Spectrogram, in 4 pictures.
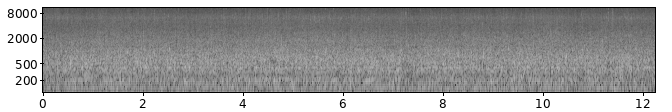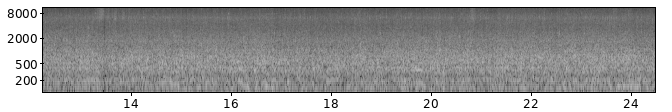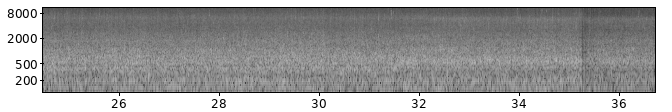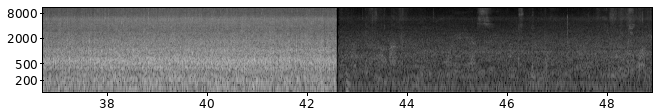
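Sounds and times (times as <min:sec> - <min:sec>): stream rushing over rocks: 0:00.0 - 0:42.6.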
